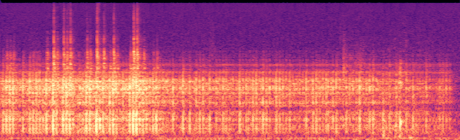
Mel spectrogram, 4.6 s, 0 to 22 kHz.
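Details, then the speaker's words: Stewart Warner R514 tube radio receiving on a bundle-of-wire antenna: buzzy, torn audio with a crackling rattle on loud passages, worse as tuning hits the station; damaged speaker cone rattling. "and this speaker is bad just rattling"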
